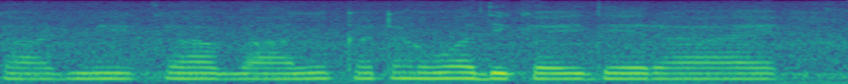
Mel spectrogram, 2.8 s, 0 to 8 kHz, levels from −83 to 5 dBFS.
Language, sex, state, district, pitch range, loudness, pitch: Hindi, female, Assam, Hailakandi, 195-200 Hz, -15 LUFS, 195 Hz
